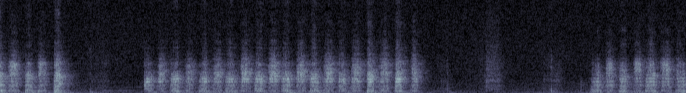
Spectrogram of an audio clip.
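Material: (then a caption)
Paper. A coin scratches the scratch-off panels of a green paper scratch lottery ticket, making bursts of rapid, gritty scraping strokes with a bright, papery hiss. The scratching stops briefly near the start, then goes quiet for over a second with only one faint scrape before the quick strokes resume.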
